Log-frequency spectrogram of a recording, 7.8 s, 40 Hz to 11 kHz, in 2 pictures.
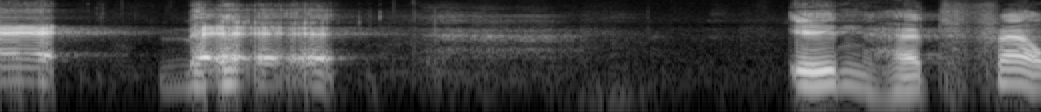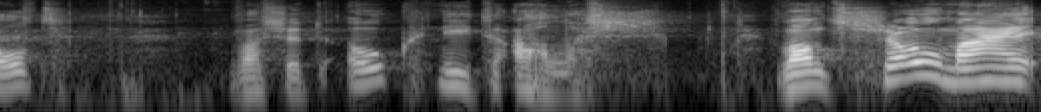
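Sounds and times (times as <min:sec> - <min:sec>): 
sheep bleating in a field: 0:00.0 - 0:01.4
speech: 0:03.0 - 0:04.2, 0:04.8 - 0:07.7.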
